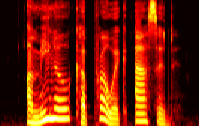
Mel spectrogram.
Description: (a-mee-noe-ka-proe'ik)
